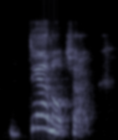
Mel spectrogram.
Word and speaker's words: Danylchuk: in a moment so phonetically in case you guys don't know how to say my last name it's a tough one daniel chuck daniel chuck donald chuck mean son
